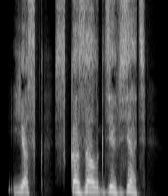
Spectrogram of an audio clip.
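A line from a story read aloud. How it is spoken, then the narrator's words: Strangled hoarse wheeze. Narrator (Russian): Просипел темный, словно что-то сдавливало ему горло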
